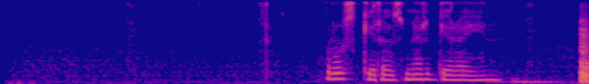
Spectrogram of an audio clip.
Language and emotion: Russian, neutral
